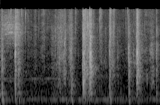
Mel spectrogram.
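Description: A deck of oracle cards being shuffled by hand, with a handful of irregular sharp clicks and snaps as the cards strike one another.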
